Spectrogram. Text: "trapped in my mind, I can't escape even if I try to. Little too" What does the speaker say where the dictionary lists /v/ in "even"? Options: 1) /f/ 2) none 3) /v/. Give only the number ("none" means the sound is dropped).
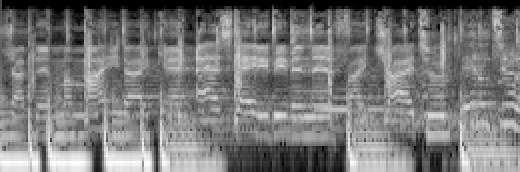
3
